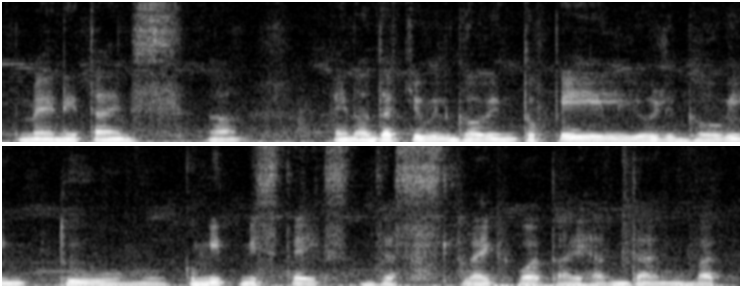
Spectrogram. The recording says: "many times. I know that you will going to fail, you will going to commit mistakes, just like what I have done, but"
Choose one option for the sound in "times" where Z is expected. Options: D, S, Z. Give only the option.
S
